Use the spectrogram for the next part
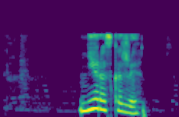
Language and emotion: Russian, neutral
